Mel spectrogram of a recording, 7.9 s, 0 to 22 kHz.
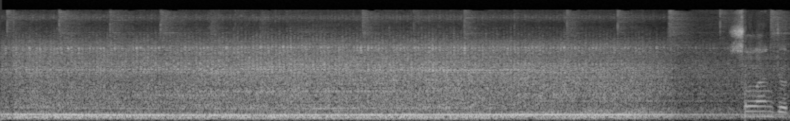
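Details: Volvo FM440 truck, D13 diesel engine, running: loud, rough idle with an uneven pulsing beat; low engine power, with fault codes for injectors 1, 2 and 3, a misfire from injectors not firing properly; an ECU, VECU and LCM swap was performed.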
